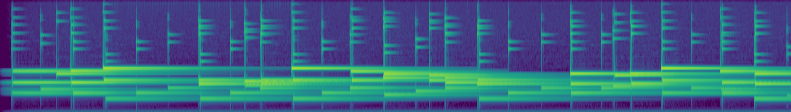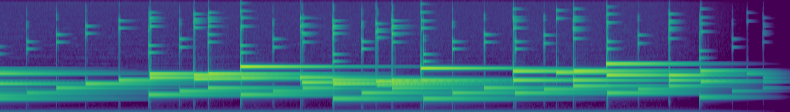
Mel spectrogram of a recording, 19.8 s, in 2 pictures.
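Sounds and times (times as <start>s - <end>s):
carillon music box melodies: 0.0s - 19.7s.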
